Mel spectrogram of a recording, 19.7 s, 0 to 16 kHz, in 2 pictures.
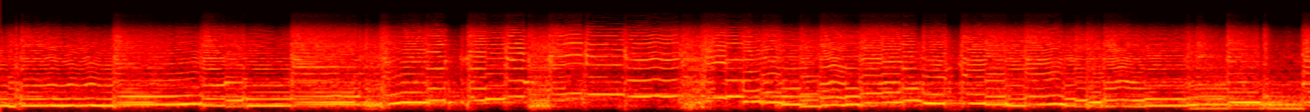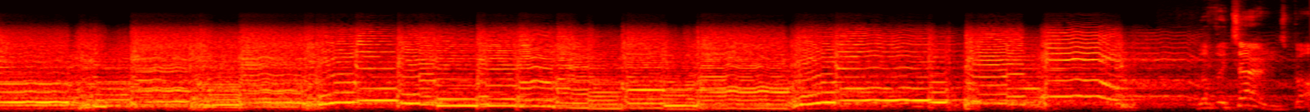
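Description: A Les Paul electric guitar with a P90 pickup plays at full gain, thick distorted chords and riffs ringing continuously and loud with no talking over it.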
